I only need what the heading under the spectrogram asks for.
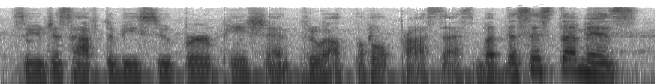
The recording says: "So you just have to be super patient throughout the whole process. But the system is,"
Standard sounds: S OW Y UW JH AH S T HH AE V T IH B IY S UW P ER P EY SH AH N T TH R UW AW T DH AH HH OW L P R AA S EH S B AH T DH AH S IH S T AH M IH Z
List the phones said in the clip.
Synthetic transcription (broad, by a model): S OW Y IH JH AH S T HH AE F T IH B IY S UW P ER P EY SH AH N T TH R UW AW T DH AH HH OW L P R AA S EH S B AH T DH AH S IH S T AH M IH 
